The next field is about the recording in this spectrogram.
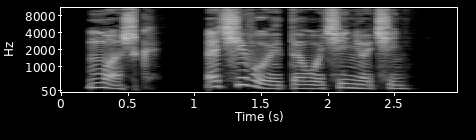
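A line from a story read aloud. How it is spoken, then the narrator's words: Mocking question. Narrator (Russian): насмешливо спросил Сергей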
